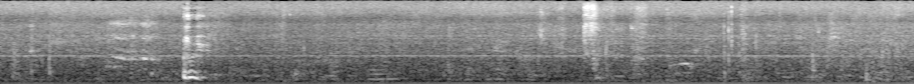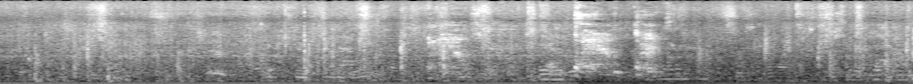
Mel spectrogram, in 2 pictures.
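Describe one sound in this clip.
A crowd of young men murmur quietly nearby.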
